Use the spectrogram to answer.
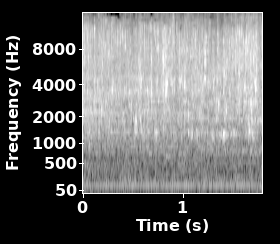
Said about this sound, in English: We are also going to be adding a cup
